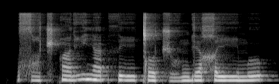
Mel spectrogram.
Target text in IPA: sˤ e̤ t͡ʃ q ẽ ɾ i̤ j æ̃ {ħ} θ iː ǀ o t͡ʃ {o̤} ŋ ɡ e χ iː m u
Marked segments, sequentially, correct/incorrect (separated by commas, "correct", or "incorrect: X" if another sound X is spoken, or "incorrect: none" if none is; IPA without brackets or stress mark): incorrect: ʔ, correct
